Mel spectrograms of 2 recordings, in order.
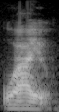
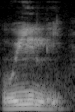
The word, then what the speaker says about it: while: que esse while tá então falem while não falem Will é Wi e Wi tá falem o a a pronúncia correta do do laço tá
